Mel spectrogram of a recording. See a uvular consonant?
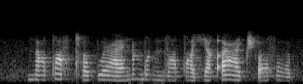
yes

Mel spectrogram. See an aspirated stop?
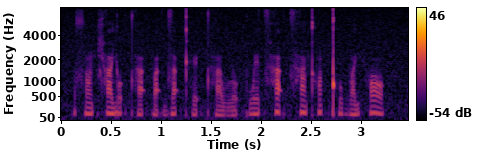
yes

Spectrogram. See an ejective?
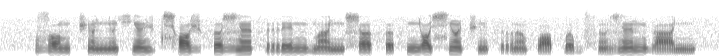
no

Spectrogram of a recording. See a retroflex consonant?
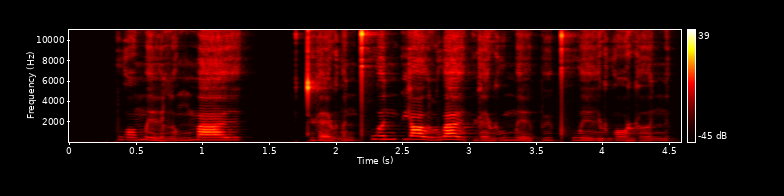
yes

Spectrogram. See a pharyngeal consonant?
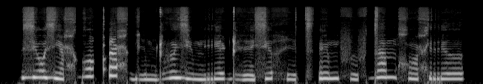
yes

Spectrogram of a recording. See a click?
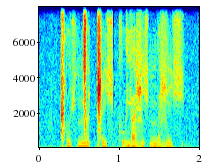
yes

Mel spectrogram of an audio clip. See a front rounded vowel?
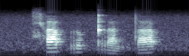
no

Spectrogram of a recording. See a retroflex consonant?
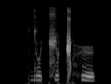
no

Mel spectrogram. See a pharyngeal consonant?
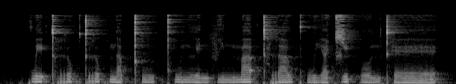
no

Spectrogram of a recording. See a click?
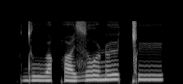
yes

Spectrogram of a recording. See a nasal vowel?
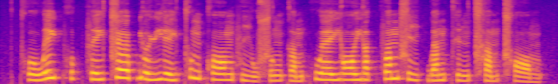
no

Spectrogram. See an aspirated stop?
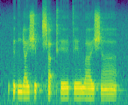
yes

